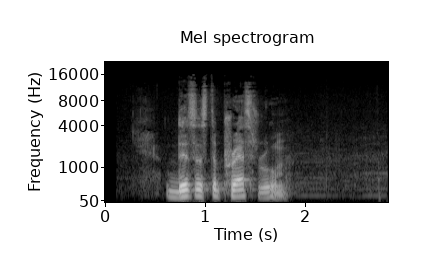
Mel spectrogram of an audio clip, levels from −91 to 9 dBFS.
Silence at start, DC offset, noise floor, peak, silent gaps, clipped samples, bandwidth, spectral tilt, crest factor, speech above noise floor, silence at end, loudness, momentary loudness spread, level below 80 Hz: 0.65 s; under 0.1%; -58 dBFS; -4 dBFS; none; under 0.1%; 14 kHz; -4.5 dB/octave; 22 dB; 36 dB; 1 s; -22 LUFS; 15 LU; -72 dBFS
